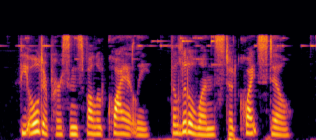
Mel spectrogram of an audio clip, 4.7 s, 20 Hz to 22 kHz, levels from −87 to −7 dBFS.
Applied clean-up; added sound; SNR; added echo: classical method Wiener filter.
